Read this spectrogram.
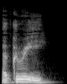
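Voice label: "agree", British English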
